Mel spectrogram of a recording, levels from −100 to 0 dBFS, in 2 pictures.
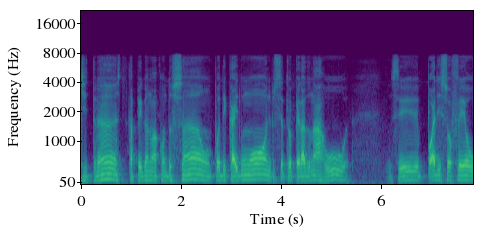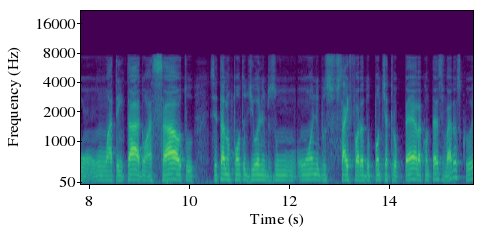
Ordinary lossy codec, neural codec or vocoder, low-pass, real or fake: none; none; none; real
